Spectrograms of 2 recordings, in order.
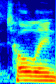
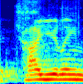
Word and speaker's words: toluene: This is toluene disocyanate. Is that right? See under product name? Yeah, toluene disocyanate.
